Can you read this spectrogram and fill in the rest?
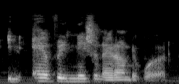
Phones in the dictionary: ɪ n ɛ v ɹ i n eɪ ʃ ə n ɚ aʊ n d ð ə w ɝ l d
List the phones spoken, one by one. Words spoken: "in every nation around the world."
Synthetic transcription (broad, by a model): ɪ n ɛ v ɹ i n eɪ ʃ ə n ɚ aʊ n d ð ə w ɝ l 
